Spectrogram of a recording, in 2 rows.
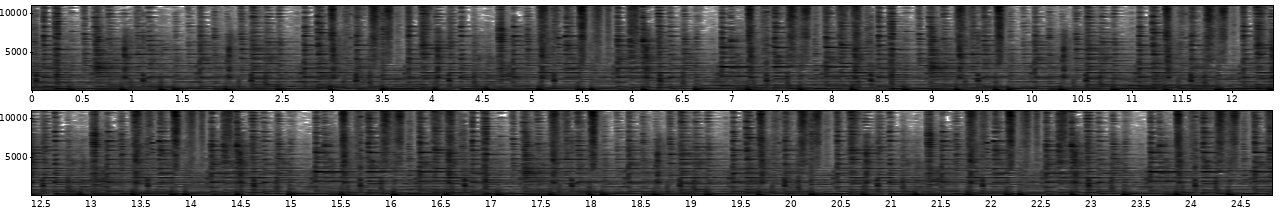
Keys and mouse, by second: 5.5 click, 6.2 shift+click, 7.4 alt+click, 16.3 click, 16.7 shift+click, 17.8 shift+click, 18.9 alt+click.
